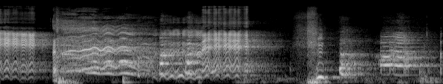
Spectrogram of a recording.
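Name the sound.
sheep bleating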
